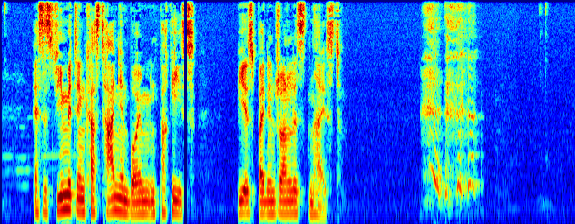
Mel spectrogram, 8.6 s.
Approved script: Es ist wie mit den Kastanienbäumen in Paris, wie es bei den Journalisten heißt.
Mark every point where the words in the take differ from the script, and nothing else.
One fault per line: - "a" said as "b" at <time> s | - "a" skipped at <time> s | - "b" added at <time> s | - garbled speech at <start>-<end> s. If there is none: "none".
none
